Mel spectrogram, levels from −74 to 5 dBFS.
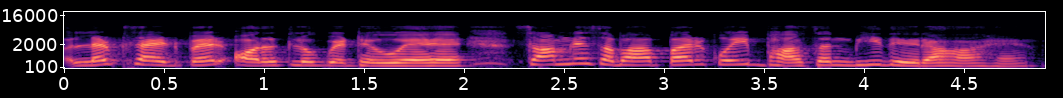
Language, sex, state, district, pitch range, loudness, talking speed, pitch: Hindi, female, Delhi, New Delhi, 215-285 Hz, -14 LUFS, 210 wpm, 255 Hz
